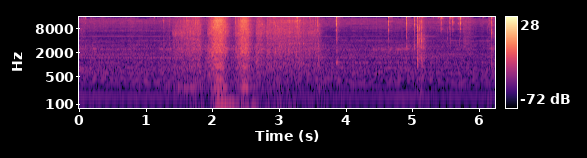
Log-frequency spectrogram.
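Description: Near silence, broken about two seconds in by two short, soft rustles of a silk blouse being handled and shifted, then a faint tick or two.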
